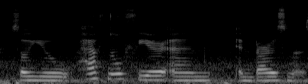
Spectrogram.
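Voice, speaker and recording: A woman's voice with a non-native accent. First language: not English. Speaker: student. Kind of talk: class presentation. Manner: halting.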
